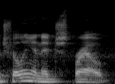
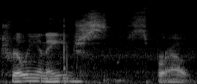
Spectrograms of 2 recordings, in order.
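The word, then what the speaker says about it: Trillionage Sprout: will be interesting okay this is the trillionaire sprout pronounced trillion age sprout well just having us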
